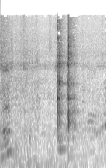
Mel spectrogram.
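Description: Stainless-steel pressure cooker lid being fitted and closed on the pot: two sharp metal clanks close together about a second in, with a brief ring.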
